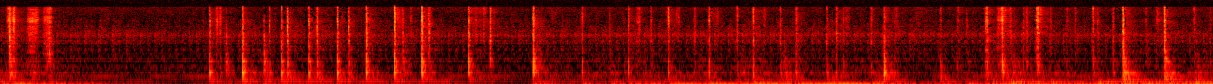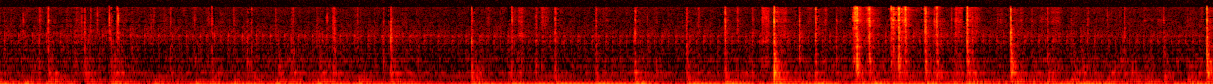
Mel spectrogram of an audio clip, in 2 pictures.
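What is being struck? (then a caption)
Plastic bleach tray. A plastic bleach tray is tapped with quick, light, uneven taps that sound like clicky patter. The taps come in scattered bursts over a low, steady rumble, with short gaps between runs.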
